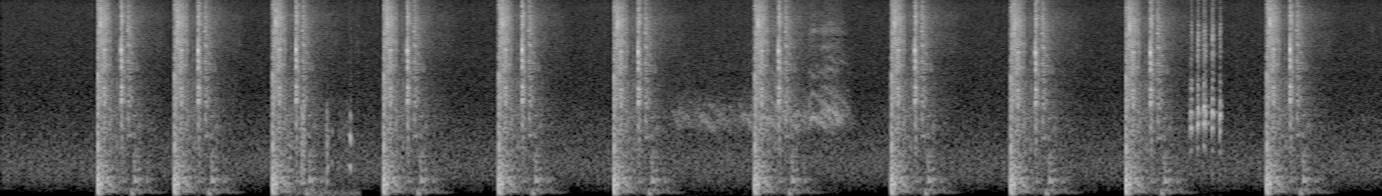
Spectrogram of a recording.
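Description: A trampoline springs with repeated bouncy thumps.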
